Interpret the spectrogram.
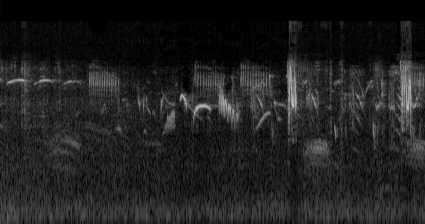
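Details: Bar-winged prinia chicks, five in a nest in alang-alang grass, squabbling over food: thin whistled notes at first, then rising squeaky chirps and two loud sharp bursts in the second half.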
